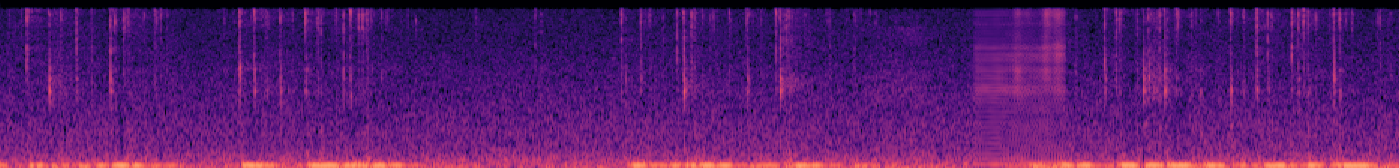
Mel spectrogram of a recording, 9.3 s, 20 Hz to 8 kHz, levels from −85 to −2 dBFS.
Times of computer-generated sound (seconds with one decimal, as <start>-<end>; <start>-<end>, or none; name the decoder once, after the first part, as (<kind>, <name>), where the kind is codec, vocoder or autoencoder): 6.5-7.1 (vocoder, Vocos)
